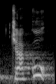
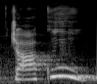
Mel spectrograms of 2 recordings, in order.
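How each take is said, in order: First: चाकू with the final u cut short; चाकू said quickly with a short last vowel; wrong short vowel. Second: चाकू with the final oo held; चाकू with a long closing vowel. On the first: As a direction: clip चाकू to "chaa-ku". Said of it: "चाकू नहीं बोलते हो". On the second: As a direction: stretch the end of चाकू, "chaa-kooo". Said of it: "बड़ा ओ लग जाएगा इसमें". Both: Shown as a demonstration.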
